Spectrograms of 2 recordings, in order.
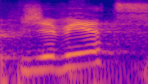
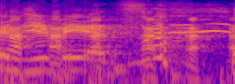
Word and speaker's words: Żywiec: I remember when you worked at PRL, there was a beer I'd get, and I could never pronounce it, and I just would ask you, because I love how you pronounced it. You remember that? It was a Polish beer. – Żywiec? – That's it, Żywiec. And it's not spelled like that at all.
